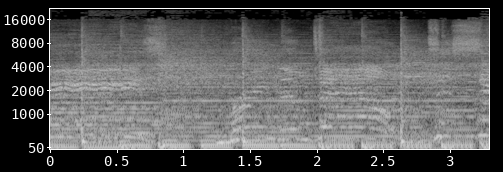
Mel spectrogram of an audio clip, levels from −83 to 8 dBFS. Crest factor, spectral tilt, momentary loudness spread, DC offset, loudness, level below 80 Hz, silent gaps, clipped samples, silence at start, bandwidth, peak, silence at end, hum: 12 dB; -3.5 dB/octave; 3 LU; under 0.1%; -11 LUFS; -20 dBFS; none; under 0.1%; 0 s; over 20 kHz; 0 dBFS; 0 s; none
